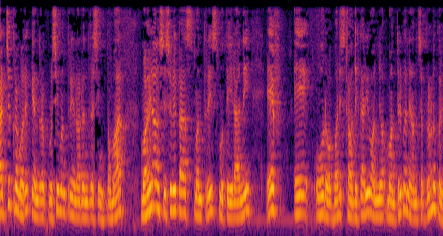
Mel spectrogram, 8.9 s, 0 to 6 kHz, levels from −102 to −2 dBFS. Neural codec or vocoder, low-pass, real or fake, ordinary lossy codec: vocoder, 44.1 kHz, 128 mel bands every 512 samples, BigVGAN v2; 5.4 kHz; fake; none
